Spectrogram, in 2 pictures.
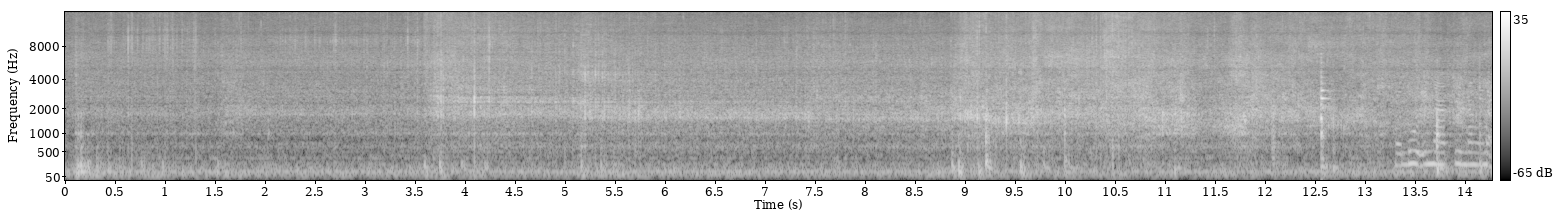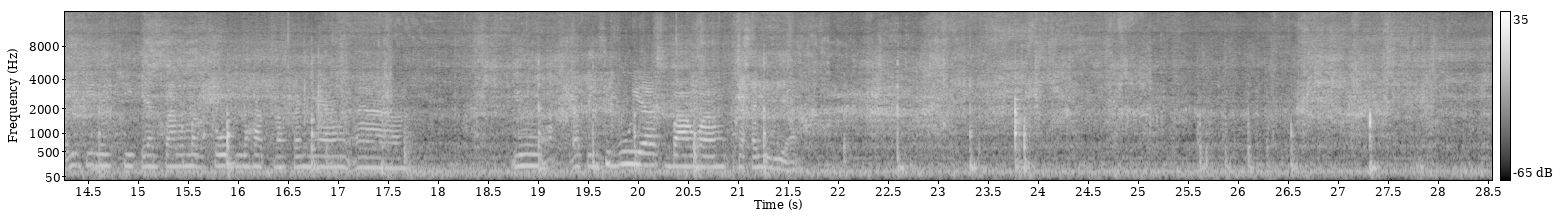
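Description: A wooden spoon scrapes and knocks against a metal pan.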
